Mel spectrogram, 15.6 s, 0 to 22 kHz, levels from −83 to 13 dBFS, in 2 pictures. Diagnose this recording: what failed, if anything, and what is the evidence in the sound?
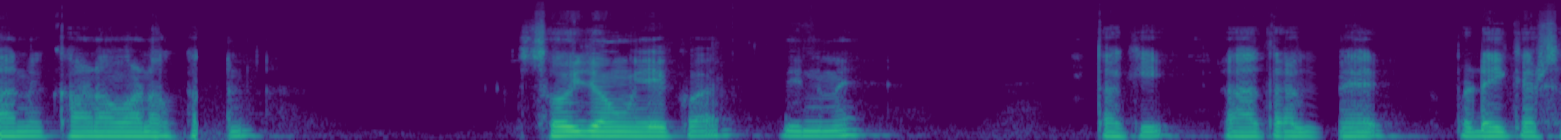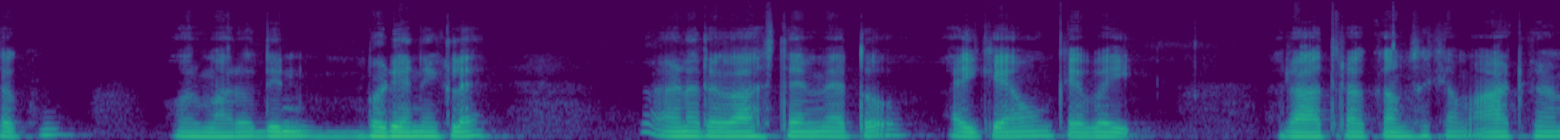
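Short concealed packet loss, network stage: brief smears at 0.77–0.81, 6.29–6.33 and 6.39–6.43 s, each about 20 ms of fill continued from the preceding sound, showing as smoothed, repeated spectrogram columns.

Burst of packet loss, network: 0.85–0.95 s, about 80 ms concealed; the last sound is held and fades, then speech resumes further on.

Long network dropout: at 0.97–1.15 and 6.53–6.71 s, about 160 ms of speech is replaced by fading extrapolated buzz or hiss, with no true silence. The likely cause is a network outage.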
